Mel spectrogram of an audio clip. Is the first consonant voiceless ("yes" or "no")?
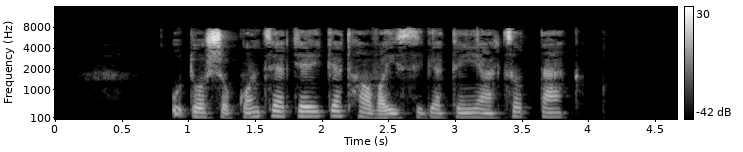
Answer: yes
